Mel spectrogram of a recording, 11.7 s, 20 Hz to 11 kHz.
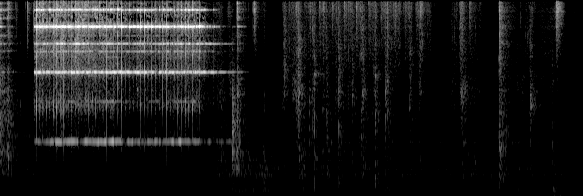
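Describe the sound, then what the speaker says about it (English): A bell is rung, giving a bright, sustained metallic ring for about three seconds. It fades into a quiet room with faint low hum and scattered small knocks. "So I'm gonna ring the bell for that angel number 2020."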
